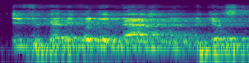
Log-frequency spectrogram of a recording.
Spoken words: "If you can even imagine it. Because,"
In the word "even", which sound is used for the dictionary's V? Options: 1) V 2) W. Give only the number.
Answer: 2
